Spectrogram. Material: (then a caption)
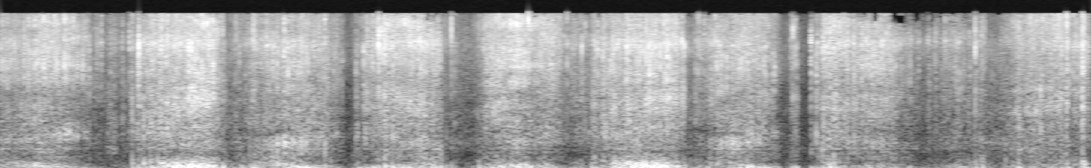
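Sequins. A flat rectangular pouch covered in rainbow and silver flip sequins is held in both hands and laid flat while fingertips and nails scratch and brush across the sequins. The result is a steady, crinkly, crunching rasp that swells and fades in repeated strokes, with a low rumble under bright, high scratchy texture.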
